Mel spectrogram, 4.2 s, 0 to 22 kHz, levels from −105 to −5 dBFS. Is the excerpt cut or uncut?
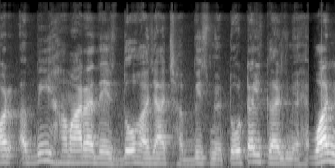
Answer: uncut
